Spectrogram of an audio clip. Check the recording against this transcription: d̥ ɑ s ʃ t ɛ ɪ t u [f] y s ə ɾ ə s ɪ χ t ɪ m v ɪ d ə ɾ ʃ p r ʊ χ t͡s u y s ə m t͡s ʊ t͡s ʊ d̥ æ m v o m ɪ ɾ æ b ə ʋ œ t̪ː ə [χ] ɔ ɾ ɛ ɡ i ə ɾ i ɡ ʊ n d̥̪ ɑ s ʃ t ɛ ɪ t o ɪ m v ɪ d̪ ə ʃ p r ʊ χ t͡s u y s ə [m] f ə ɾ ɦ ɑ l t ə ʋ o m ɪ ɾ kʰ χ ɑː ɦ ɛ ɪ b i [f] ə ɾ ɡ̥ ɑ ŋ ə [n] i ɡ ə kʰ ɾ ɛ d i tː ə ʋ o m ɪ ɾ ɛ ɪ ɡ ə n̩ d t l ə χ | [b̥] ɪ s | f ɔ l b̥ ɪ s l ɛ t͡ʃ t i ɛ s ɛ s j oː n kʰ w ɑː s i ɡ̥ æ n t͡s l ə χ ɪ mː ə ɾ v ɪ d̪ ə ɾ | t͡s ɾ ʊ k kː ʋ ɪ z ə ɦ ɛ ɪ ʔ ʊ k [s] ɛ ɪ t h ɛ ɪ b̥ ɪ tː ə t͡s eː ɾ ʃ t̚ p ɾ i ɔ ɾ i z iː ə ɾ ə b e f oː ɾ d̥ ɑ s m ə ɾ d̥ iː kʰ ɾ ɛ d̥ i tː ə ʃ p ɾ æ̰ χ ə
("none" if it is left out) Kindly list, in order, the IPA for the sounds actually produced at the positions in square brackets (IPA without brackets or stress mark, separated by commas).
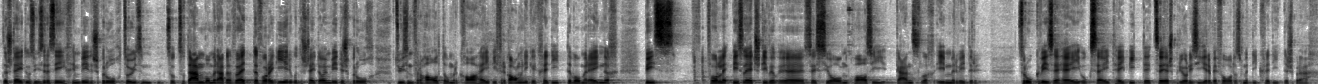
s, f, m, f, n, b̥, s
